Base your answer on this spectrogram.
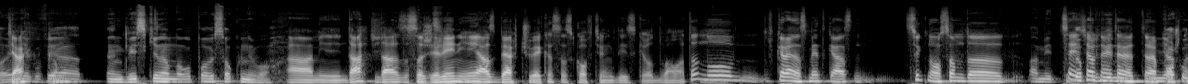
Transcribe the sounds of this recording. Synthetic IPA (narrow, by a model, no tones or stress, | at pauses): t̪t̪ʲjaxɛɡoviə | ɐŋɡlijskʲinɐmnɔɡʊpovisɔkonivɔamid̪ad̪azɐsɐʒɐlɛniɛaz̬bʲjaxt͡ʃovɛkəsɐskɔft̪iɐ̰ŋɡlijsk̟ʲio̰d̪vamɐt̪ənofkɾajnɐsmɛt̪kəas | sviknəlˠs̬əmd̪ɐɐmisɛsɛk̪naaɾat̪ɾanʲɔʃ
